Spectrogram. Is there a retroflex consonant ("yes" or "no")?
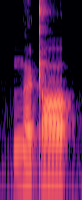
yes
